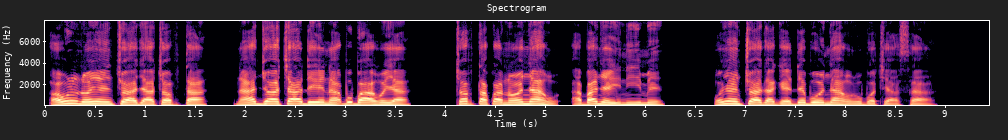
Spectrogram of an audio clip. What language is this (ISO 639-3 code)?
ibo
